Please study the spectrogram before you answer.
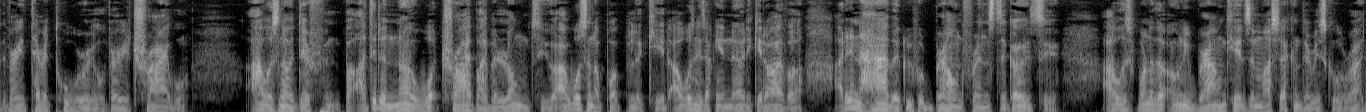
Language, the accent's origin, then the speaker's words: English; Colchester, East of England, United Kingdom; accent: Essex accent with a little bit of London twang; first language Bengali; English is a second language; I'm nineteen and I was born in Colchester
